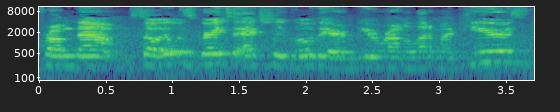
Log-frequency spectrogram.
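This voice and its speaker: A woman in her thirties from Chicago, a journalist chatting in a relaxed, rambling way and laughing often during an interview. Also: mid-range voice, quick pace, far from the mic, a little hiss or hum, rough recording. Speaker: journalist guest. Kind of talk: casual interview chat. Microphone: livestream from a distance.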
